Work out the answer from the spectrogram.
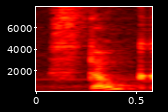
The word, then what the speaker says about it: Stok: So I've been drinking the espresso blend from Stoke. I think that's how you pronounce it. S-T-O-K.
